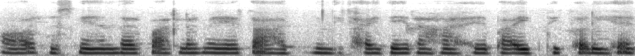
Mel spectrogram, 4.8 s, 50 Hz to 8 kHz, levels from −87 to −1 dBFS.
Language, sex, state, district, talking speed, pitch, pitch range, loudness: Hindi, female, Uttar Pradesh, Jalaun, 190 wpm, 220 Hz, 220-230 Hz, -17 LUFS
